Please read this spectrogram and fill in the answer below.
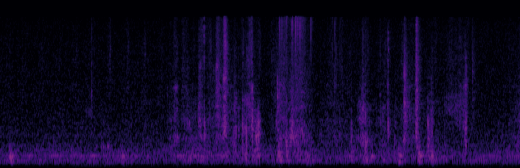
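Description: Paper pages of a thick comic-strip book being turned: faint rustling and crackling of the pages, starting a few seconds in.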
